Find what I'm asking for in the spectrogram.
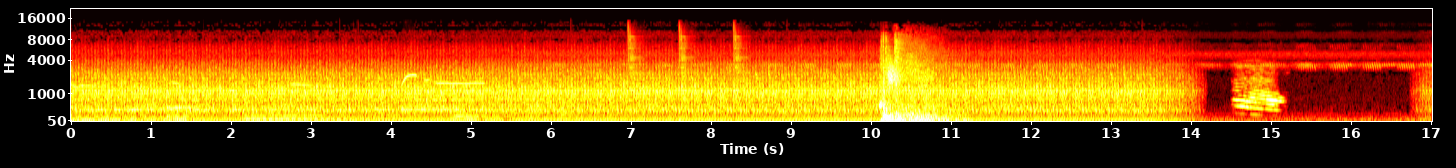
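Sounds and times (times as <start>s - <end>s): tractor engine idling: 0.0s - 14.2s
sharp clicks: 7.0s - 8.7s.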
